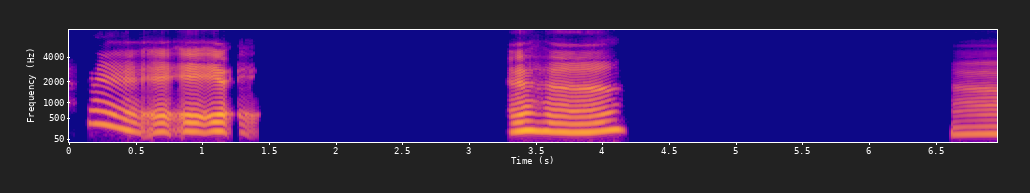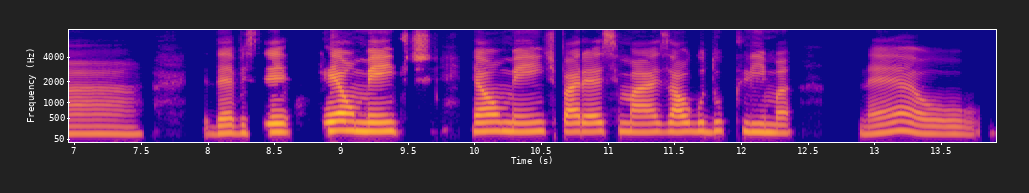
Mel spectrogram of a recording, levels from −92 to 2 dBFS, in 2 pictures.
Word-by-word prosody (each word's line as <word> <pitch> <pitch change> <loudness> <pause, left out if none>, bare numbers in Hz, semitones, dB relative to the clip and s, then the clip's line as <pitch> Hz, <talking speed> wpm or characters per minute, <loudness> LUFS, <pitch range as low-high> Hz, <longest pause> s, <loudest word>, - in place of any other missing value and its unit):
É 200 - +1
é - - -12
é - - -11
é - - -19 1.9
Aham. 195 +1 +2 2.5
Ah, 150 0 -7 0.5
deve 160 +3 -2
ser 185 +3 +2 0.3
realmente 200 -2 +5 0.3
realmente 195 0 +1
parece 190 +1 +1
mais 185 0 -1
algo 190 +1 +1
do 205 +2 -6
clima, 180 -4 -3 0.5
né, 175 +5 -3
o 150 -2 -8
190 Hz, 75 wpm, -21 LUFS, 165-200 Hz, 2.5 s, realmente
